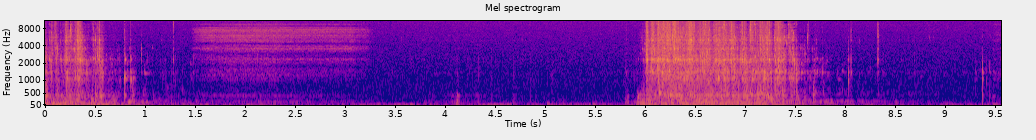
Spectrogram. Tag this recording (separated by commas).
Liquid, Fill (with liquid)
